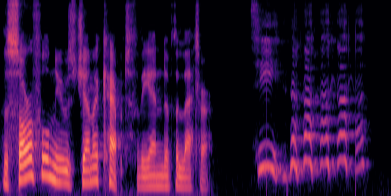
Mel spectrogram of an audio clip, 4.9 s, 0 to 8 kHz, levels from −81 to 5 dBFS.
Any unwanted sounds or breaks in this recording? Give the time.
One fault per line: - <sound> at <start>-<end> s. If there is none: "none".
- laugh at 3.1-4.7 s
